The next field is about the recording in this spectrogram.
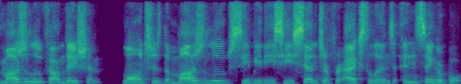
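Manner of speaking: ordinary talk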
